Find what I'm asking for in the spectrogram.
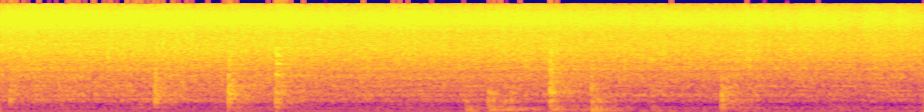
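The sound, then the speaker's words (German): Beans sizzle steadily in a frying pan, a constant bright hiss broken by a few short scraping stirs. “jetzt kommen die Bohnen dazu. Mal kurz vom Herd nehmen.”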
